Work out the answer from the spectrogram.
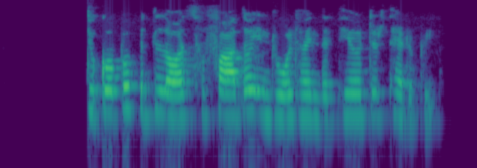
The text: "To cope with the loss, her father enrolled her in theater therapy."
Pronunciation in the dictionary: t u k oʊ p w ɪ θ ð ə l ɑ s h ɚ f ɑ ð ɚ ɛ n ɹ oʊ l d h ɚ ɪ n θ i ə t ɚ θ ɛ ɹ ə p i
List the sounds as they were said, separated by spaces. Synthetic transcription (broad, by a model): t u k oʊ p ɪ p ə l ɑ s h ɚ f ɑ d ɚ ɛ n ɹ oʊ l d h ɚ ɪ n t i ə t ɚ t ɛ ɹ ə p i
